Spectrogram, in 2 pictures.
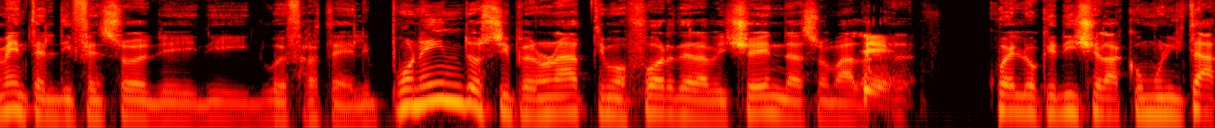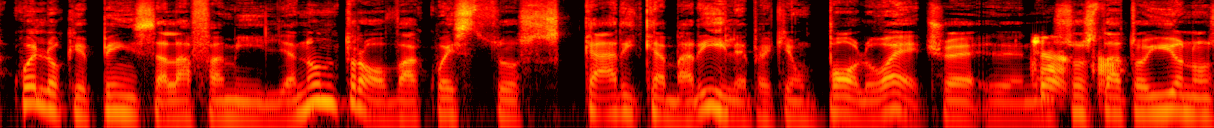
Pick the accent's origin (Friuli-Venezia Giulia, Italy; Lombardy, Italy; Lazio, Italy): Lombardy, Italy; Milan; io sono di Milano, quindi non lo so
